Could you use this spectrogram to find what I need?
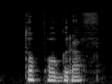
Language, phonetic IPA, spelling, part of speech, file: Polish, [tɔˈpɔɡraf], topograf, noun, LL-Q809 (pol)-topograf.wav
